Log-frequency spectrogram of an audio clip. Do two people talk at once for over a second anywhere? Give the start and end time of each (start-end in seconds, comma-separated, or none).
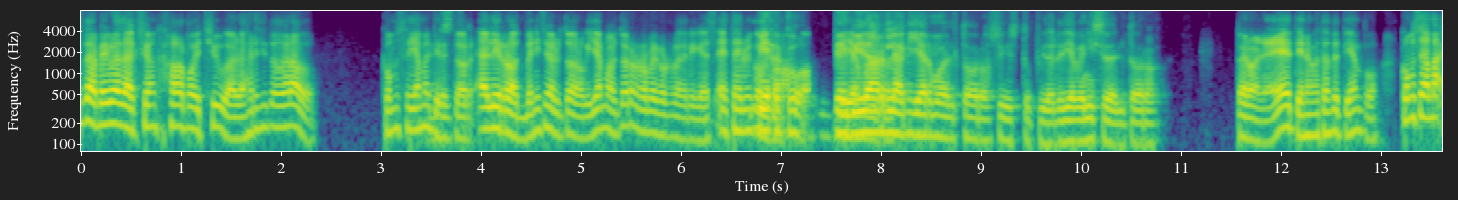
6.8-8.2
